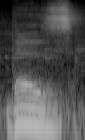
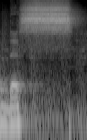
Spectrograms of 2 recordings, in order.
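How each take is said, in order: First: The word ends with a buzzing z sound. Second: The word ends with a hissing s sound. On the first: The speaker calls it right. "é som de Z" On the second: The speaker calls it wrong. "fica aquele som da cobra"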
